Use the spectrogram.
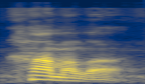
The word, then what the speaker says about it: Kamala: you call Melania Melania do you call Ivanka Ivanka then call Kamala Kamala then call vice president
